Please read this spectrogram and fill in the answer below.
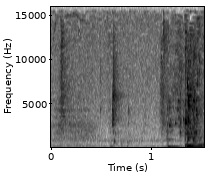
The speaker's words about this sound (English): I've just been doing too much talking here, and I'm going to be taking a drink of water here just to stay cool.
